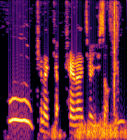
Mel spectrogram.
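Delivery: put-on very high, bouncy, bubbly excited little-girl voice. Retelling what a young niece says, imitating a bubbly little girl. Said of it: "the youngest girl is just really bubbly".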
